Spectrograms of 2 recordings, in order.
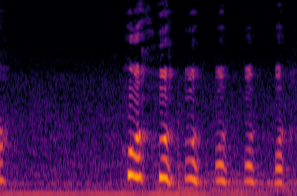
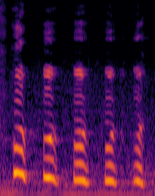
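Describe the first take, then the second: First: Breathy huffing hua-hua, half laughing; hua-hua panting sound. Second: Punchier, louder huffing hua-hua; louder hua-hua huffs. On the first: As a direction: puff out the hua-hua tone in short huffs. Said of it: "gimana sih hua-hua?". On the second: Trying the hua-hua tone again for viewers, huffed louder. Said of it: "Gitu ya". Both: Shown as a demonstration.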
